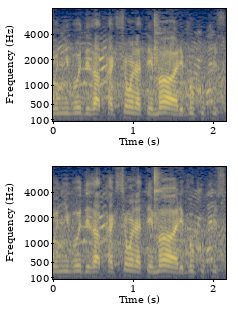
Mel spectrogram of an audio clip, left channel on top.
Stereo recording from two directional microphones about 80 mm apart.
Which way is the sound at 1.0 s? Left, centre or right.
Right.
